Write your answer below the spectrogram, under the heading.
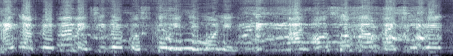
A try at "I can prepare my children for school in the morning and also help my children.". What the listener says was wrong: Now one thing, excuse me, you can also work on your intonation. You want to work on varying your tone more than you're doing. Try to speak a little more naturally. I tell people if you can speak with a smile, try to do that sometime. That might help you with your tone.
